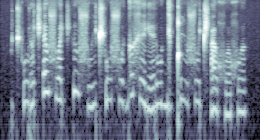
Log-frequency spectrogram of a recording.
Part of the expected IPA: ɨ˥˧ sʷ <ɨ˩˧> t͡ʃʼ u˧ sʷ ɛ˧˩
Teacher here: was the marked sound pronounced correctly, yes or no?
no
